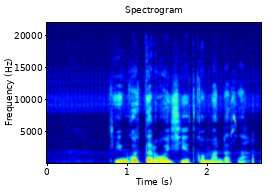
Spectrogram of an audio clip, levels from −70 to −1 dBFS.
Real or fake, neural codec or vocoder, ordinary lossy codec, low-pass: real; none; none; none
